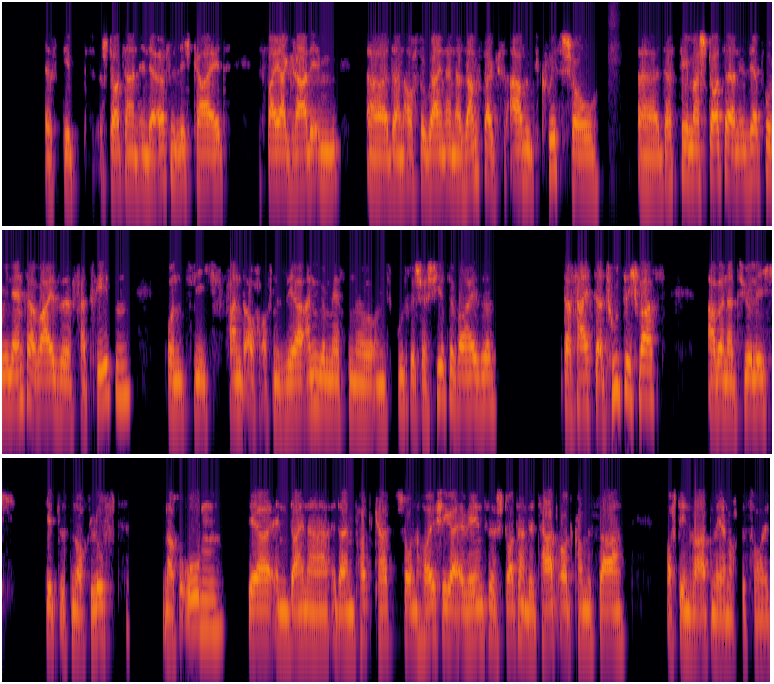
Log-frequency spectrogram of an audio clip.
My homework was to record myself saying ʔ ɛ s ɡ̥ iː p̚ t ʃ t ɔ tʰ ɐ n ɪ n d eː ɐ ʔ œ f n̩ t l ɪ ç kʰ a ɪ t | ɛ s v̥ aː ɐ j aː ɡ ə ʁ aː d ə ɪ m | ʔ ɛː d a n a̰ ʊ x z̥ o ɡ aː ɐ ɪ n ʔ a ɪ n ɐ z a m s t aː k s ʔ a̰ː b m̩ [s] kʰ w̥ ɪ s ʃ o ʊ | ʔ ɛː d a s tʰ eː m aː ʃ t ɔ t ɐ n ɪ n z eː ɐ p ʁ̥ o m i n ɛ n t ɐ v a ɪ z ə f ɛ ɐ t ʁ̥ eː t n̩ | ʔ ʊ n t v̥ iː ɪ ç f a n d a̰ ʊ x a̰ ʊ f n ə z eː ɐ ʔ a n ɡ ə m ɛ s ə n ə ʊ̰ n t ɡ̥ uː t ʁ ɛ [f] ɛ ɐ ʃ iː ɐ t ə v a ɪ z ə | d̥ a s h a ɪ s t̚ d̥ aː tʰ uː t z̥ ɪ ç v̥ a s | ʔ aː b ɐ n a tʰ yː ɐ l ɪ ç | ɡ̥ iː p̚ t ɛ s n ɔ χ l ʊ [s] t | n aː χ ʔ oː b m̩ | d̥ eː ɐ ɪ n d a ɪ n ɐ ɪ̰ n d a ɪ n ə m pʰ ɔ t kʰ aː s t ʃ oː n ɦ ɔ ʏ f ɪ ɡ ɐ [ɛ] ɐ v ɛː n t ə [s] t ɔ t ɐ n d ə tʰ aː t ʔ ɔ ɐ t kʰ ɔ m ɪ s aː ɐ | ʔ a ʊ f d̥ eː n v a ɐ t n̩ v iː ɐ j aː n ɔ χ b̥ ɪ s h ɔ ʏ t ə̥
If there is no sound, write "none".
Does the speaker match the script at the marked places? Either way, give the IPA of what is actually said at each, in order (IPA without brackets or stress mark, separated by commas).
t, ʃ, f, ɛ, ʃ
